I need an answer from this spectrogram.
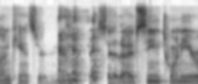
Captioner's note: laughs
